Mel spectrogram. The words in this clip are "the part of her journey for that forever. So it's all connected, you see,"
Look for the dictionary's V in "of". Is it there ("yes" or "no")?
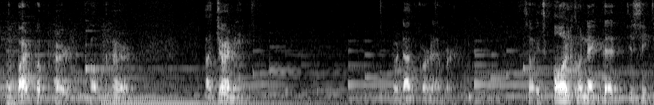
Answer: no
